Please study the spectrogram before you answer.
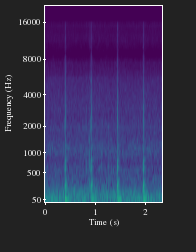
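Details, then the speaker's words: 2011 GMC Acadia during HVAC actuator recalibration after clearing codes (B0413, driver's vents stuck on heat): sharp regular clicks about twice a second behind the dash; fresh air/recirculation door actuator suspected of skipping at one spot, not calibrating fully. "that's probably the fresh air door that's sad because this thing may not calibrate all the way because of that it can't get past that that one spot"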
